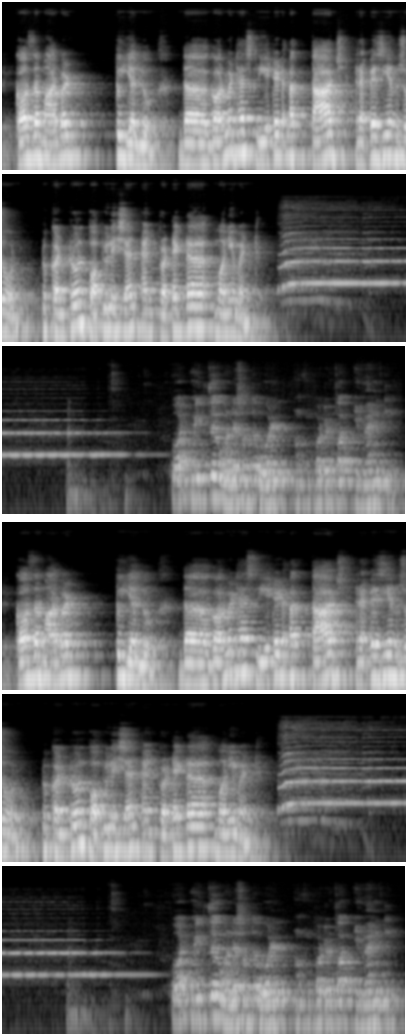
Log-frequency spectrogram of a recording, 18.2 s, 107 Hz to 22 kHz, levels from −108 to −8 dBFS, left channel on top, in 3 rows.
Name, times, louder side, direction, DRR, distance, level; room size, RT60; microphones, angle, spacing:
voice 1, 0.2-1.1 1.7-6.3 6.7-9.8, left 3 dB, 50° left, 9 dB, 0.5 m, -24 dB
sound 1, 10.2-14.3, equal, 25° right, 0.8 m, -42 dB
voice 2, 14.7-18.0, equal, 5° left, -6 dB, 1.9 m, -36 dB
10.5 x 4.8 x 2.9 m, 0.90 s
head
